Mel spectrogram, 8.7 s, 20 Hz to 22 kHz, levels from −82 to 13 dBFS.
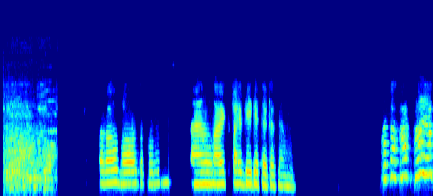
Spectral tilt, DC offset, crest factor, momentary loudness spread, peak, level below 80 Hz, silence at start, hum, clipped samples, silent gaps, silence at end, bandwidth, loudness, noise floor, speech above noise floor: -8.5 dB/octave; under 0.1%; 22 dB; 14 LU; -2 dBFS; -68 dBFS; 0.05 s; none; under 0.1%; 1.41-1.49 s, 6.05-6.09 s, 6.15-6.36 s, 6.45-6.68 s, 6.82-6.91 s, 7.05-7.10 s, 7.17-7.28 s, 7.38-7.50 s; 0 s; 5 kHz; -23 LUFS; under -90 dBFS; over 67 dB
